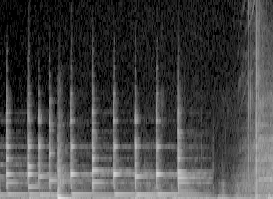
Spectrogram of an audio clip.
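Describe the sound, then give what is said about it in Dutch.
Incoming call on a phone: the ringtone plays as a quick, bright melody of many short, evenly spaced electronic notes, fairly faint. A brief burst of noise follows near the end. “Ik heb zijn voicemail ingesproken en hij belt terug.”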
